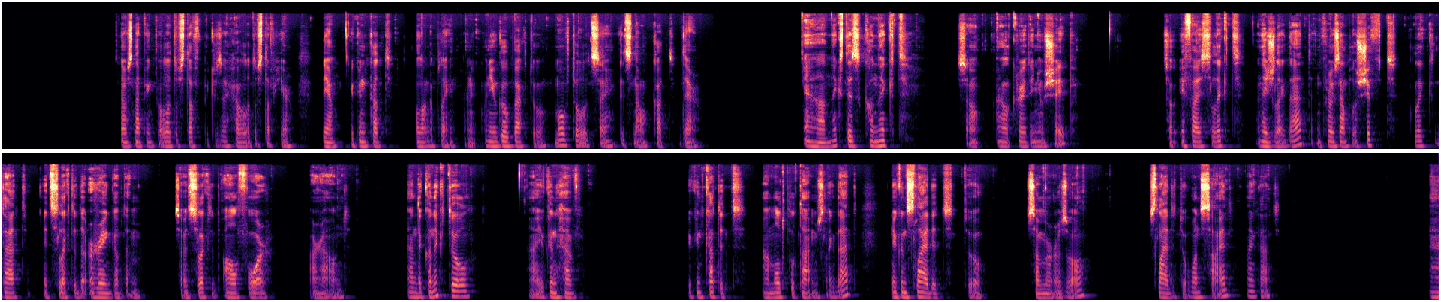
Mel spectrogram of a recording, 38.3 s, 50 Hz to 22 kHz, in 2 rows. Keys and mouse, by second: 1.1 v, 1.3 alt+click, 2.0 alt+middle click, 2.1 alt+right click, 2.3 click, 2.7 v, 2.9 click, 3.0 click, 3.6 ctrl+z, 4.1 click, 6.1 click, 6.8 w, 7.2 alt+click, 7.5 alt+right click, 7.8 alt+middle click, 9.4 alt+Tab, 9.8 alt+click, 11.5 click, 11.8 alt+click, 12.0-13.2 typing, 12.1 alt+right click, 12.5 click, 12.7 alt+middle click, 13.0 ctrl+d, 13.7 click, 15.0-15.9 typing, 15.1 alt+middle click, 15.7 click, 16.1 alt+middle click, 16.3 alt+click, 17.3 alt+click, 17.5 alt+right click, 18.6 shift+click, 20.6 alt+click, 21.2 z, 21.5 alt+click, 22.7 alt+click, 23.5 alt+right click, 23.6 alt+click, 24.0 alt+middle click, 24.2 alt+right click, 24.8 click, 25.3 middle click, 26.7 click, 27.5 KP_1, 27.5 KP_0, 27.6 Return, 27.6 KP_Enter, 31.2 click, 31.9 click, 32.6-33.8 typing, 33.9 KP_Enter, 33.9 Return, 35.2 click, 35.9-38.3 typing, 36.8 Delete, 37.8 KP_Enter, 37.9 Return.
